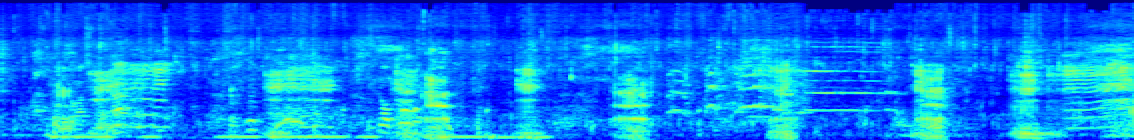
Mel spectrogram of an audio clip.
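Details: A sow being moved to another place, giving loud, harsh broadband squeals and grunts in repeated bursts, with people talking nearby and a steady low electrical hum underneath.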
